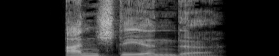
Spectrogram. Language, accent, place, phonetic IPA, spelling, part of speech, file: German, Germany, Berlin, [ˈanˌʃteːəndə], anstehende, adjective, De-anstehende.ogg
- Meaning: inflection of anstehend: 1. strong/mixed nominative/accusative feminine singular 2. strong nominative/accusative plural 3. weak nominative all-gender singular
